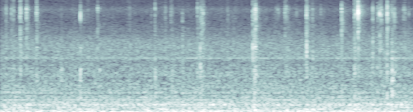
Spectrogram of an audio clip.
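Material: Plastic.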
